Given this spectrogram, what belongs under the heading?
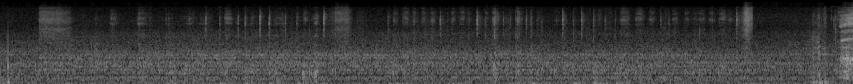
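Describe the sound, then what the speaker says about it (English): A BIC multi pen converted into a pencil writes on paper with a steady, close, soft scratching of graphite that carries on without a break, faint and alone with no voices. "Let's have our first writing test with this. Multi-pen converted to pencil."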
